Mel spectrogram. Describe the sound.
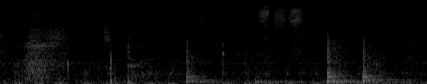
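Writing on a board during a mathematics lecture, faint scratchy strokes broken by a few sharp taps, with short pauses between the marks.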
